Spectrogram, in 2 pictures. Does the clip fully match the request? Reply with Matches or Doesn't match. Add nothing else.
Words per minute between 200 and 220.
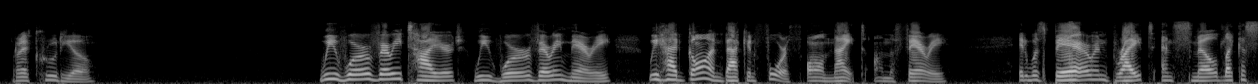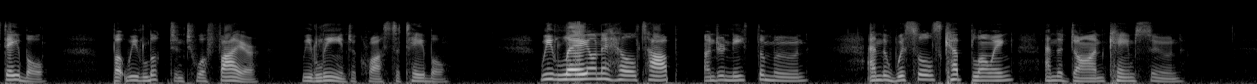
Doesn't match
